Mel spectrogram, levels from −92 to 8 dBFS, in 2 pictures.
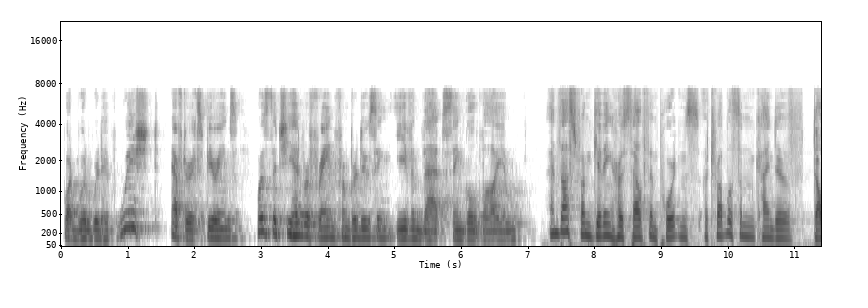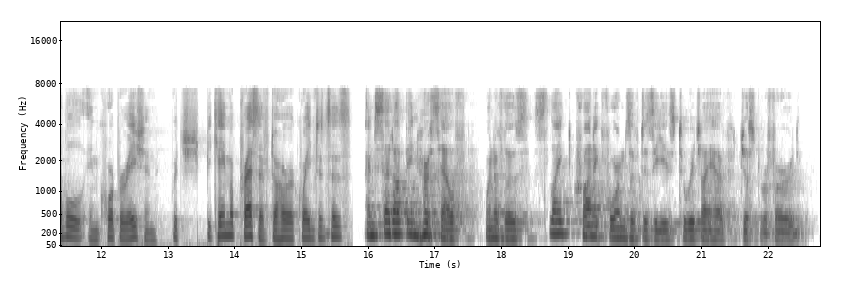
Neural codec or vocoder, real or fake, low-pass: none; real; 7.2 kHz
